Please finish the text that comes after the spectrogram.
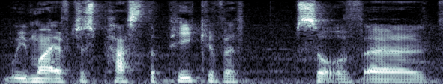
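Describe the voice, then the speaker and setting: A man's voice: fairly low pitch, steady tone, normal speed, fairly bright tone, slight background noise. A young man presenting a radio show and interviewing a comedian, hesitant and full of fillers. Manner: hesitant, lots of uh and sort of.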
